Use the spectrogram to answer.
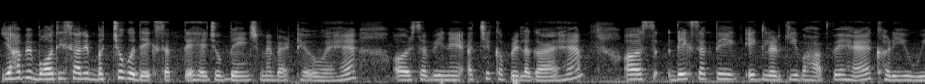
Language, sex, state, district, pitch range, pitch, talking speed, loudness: Hindi, female, Nagaland, Dimapur, 200-245 Hz, 220 Hz, 220 wpm, -19 LUFS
